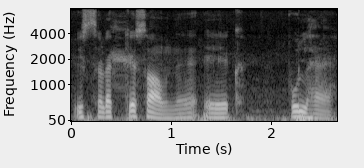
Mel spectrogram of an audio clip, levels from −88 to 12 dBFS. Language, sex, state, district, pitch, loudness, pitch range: Hindi, male, Uttar Pradesh, Saharanpur, 120 Hz, -19 LUFS, 105-135 Hz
